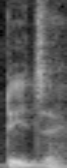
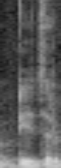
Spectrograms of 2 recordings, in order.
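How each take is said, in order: First: टीचर as "tee-che", lower and without R; corrected silent R. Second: टीचर with a final R; usual form, R sounded. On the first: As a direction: end टीचर on "che", dropping the R. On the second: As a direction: say टीचर as "tee-char". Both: Shown as a demonstration. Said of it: "टीचर का क्या आ जाएगा".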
